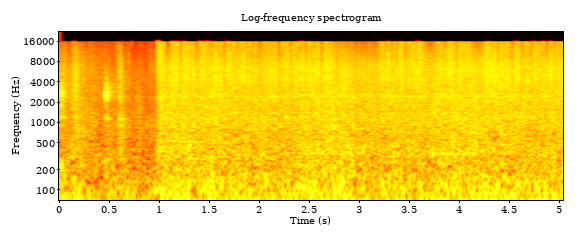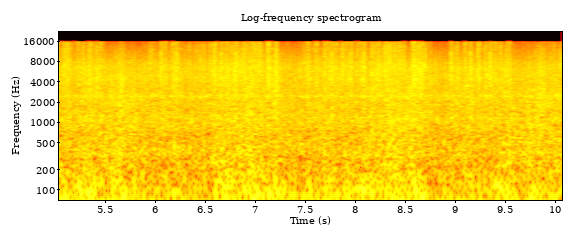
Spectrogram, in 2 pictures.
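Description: Heavy explosions rumble and boom.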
